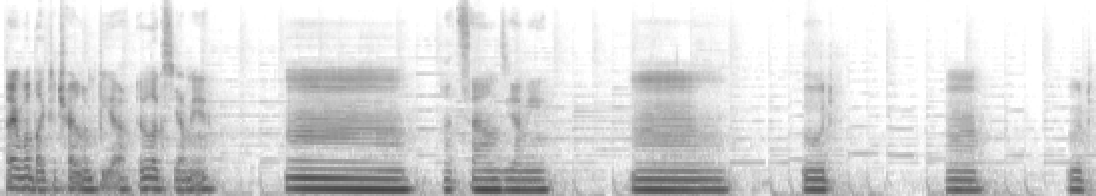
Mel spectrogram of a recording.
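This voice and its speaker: Young woman, low voice, sleepy, rambling livestream host, casual, music in the background. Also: monotone, creaky, warm tone. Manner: rambling, drawn-out, repeats phrases playfully.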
